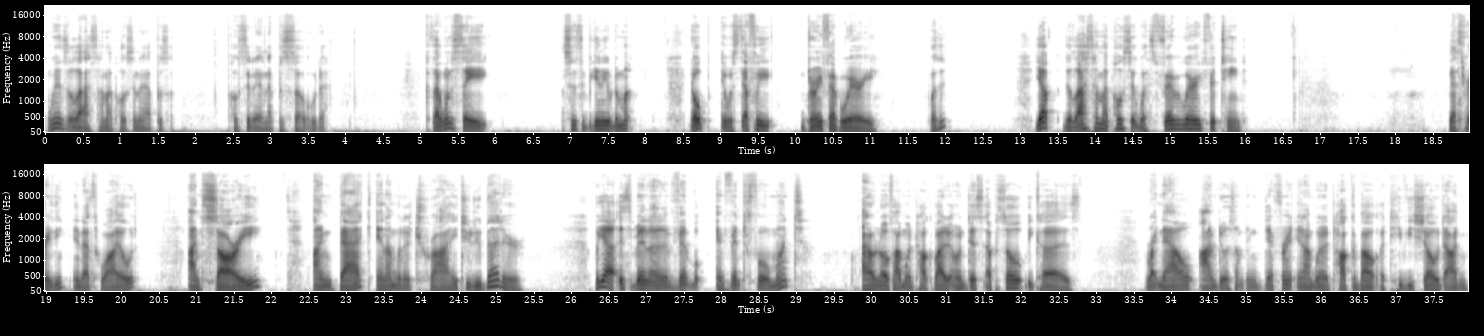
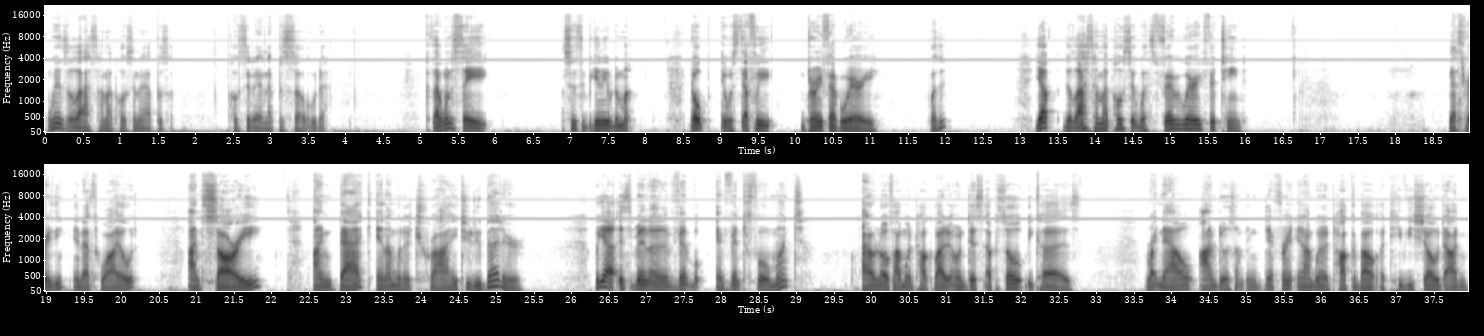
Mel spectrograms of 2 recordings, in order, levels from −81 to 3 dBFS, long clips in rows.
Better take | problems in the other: first | high-pitched whine; faint; throughout; 4 kHz, 30 dB below the speech

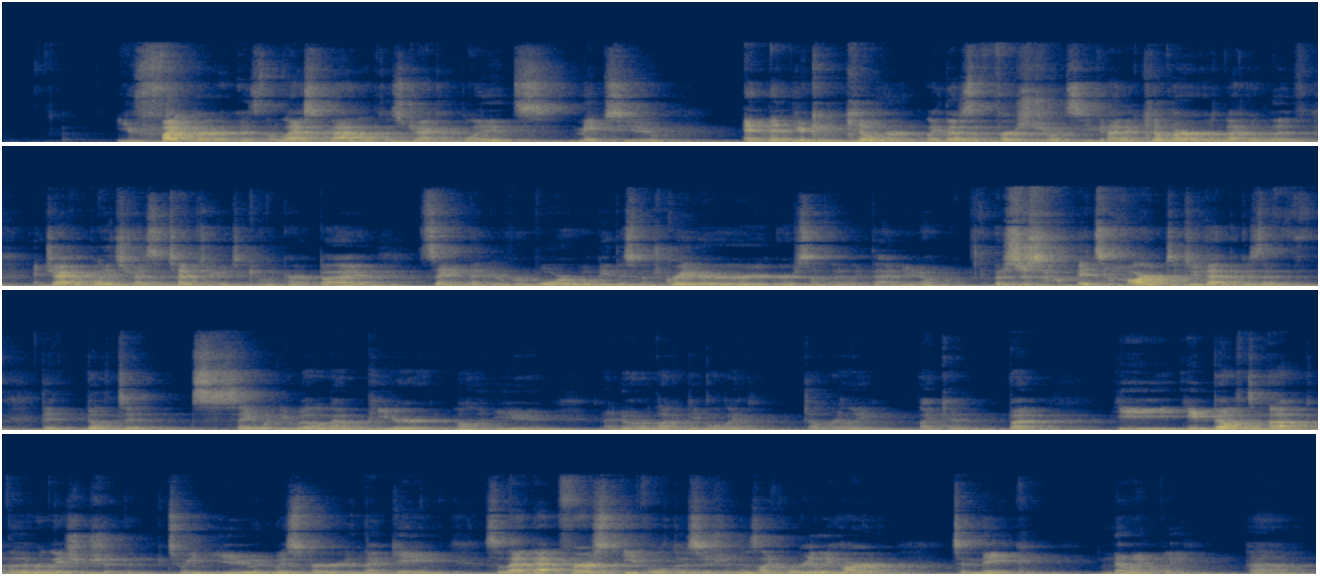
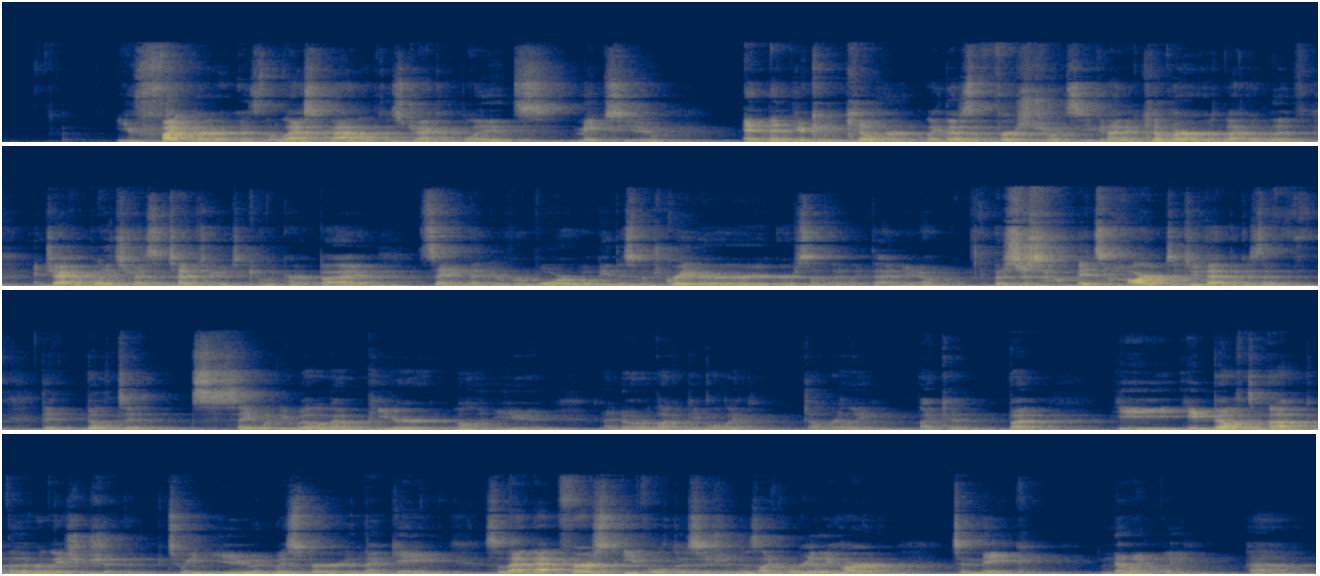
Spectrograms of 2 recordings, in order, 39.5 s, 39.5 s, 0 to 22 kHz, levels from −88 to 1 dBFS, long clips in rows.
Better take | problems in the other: neither | room echo; noticeable; dies away in 1.2 s; the same in both // off-mic speech; far; the same in both

